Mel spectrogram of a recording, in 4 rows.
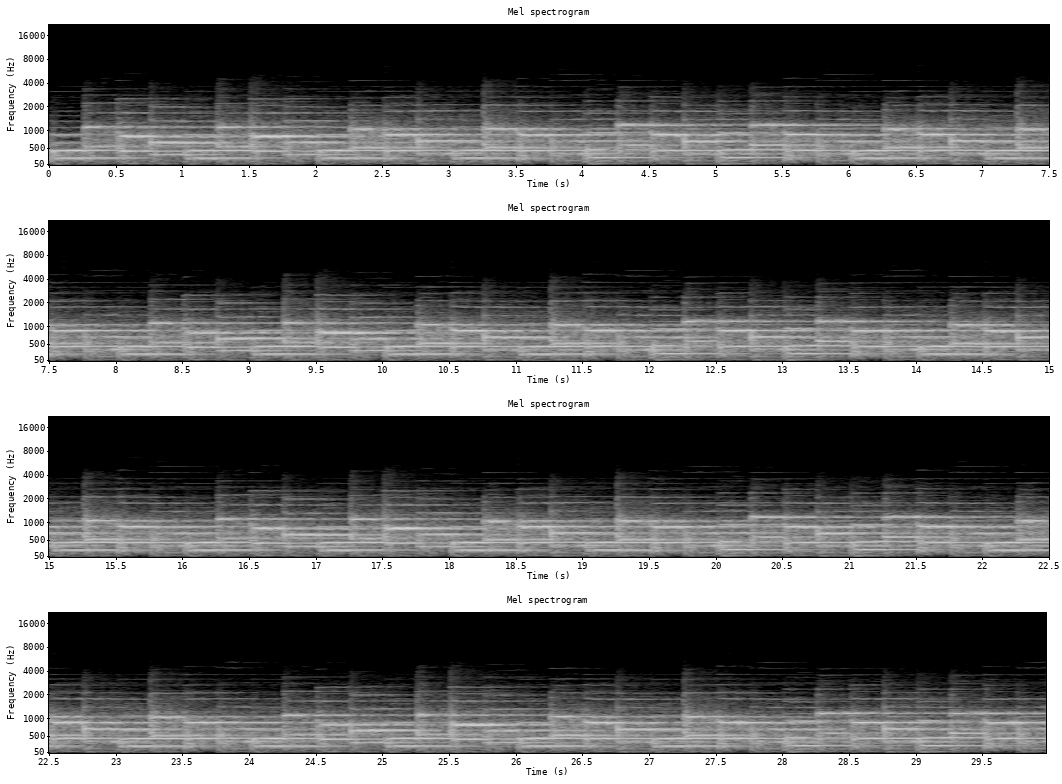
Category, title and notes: Music > Solo instrument
Piano loops 142 efect 4 octave long loop 120 bpm
120, 120bpm, free, loop, music, piano, pianomusic, reverb, samples, simple, simplesamples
